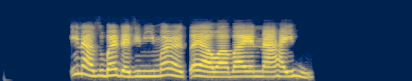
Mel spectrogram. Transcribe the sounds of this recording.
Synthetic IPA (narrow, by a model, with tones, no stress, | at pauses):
ʔɪ˦naː˨zʊ˦bɐ˦rda˨d͡ʒɪ˦niː˦mɐ˦ɽɐ˨rsʼɐ˦jaː˨waː˦baː˦jɐ˦nːa˦ha˦jhuː˨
